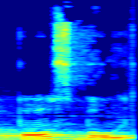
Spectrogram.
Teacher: possible trọng âm sẽ rơi vào âm đầu tiên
